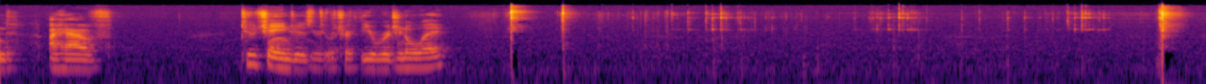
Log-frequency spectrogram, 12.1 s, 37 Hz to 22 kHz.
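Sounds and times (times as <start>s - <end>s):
lighter metallic clinks and rattles: 5.1s - 11.8s.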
